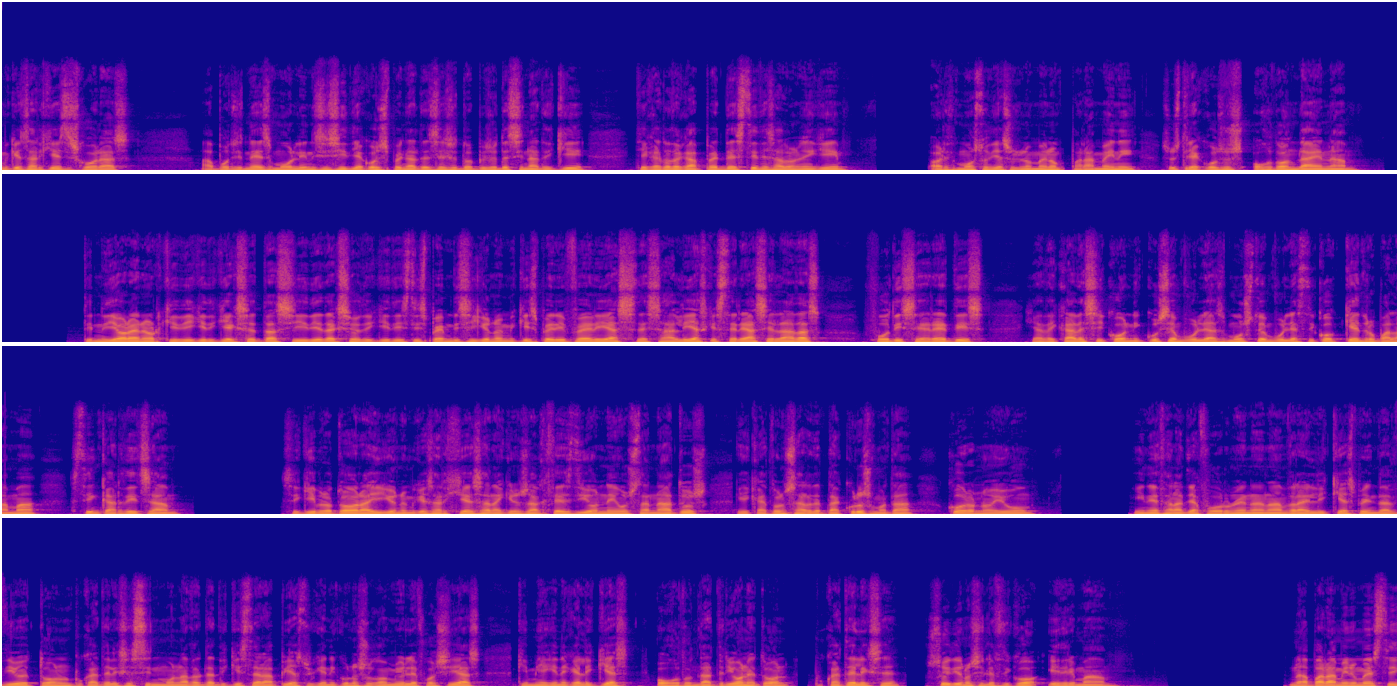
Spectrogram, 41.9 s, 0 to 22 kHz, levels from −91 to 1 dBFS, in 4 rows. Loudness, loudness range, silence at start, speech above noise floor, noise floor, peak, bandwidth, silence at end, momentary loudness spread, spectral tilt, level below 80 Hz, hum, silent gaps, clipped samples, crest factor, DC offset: -28 LUFS; 3 LU; 0 s; over 63 dB; under -90 dBFS; -10 dBFS; 14.5 kHz; 0 s; 7 LU; -6.5 dB/octave; -56 dBFS; none; 6.56-6.94 s, 10.36-10.95 s, 22.36-23.01 s, 28.87-29.37 s, 37.35-37.43 s, 38.17-38.31 s, 40.13-41.00 s; under 0.1%; 18 dB; under 0.1%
